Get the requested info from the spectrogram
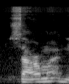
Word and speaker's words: Saruman: Does it have the L in it? – No. – Is it Saruman? – Saruman, yeah. – Okay, that one. Sauron and Saruman are very, very similar.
